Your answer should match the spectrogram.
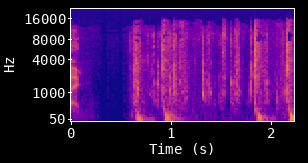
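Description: Heavy thuds in a cartoon soundtrack, coming in pairs about a third of a second apart, roughly one pair a second, starting about half a second in.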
